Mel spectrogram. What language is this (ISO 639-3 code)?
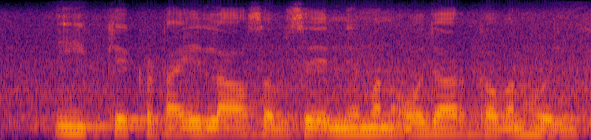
bho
